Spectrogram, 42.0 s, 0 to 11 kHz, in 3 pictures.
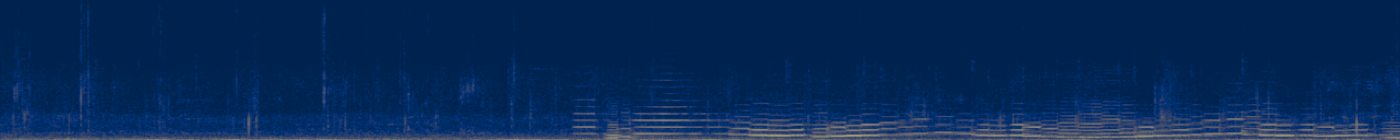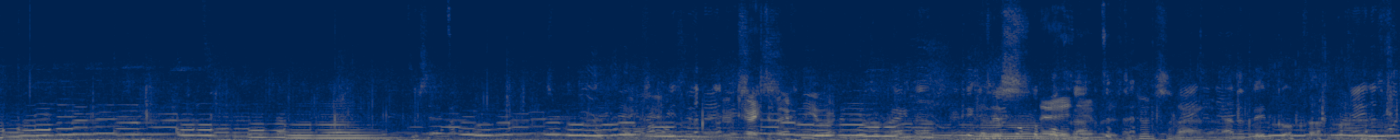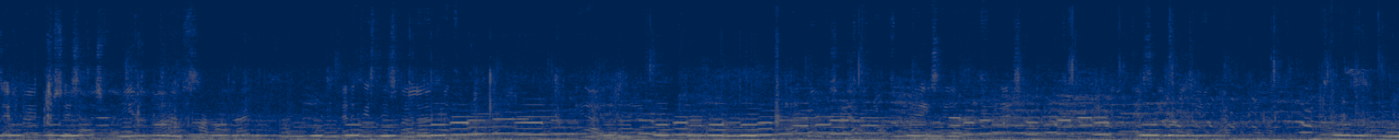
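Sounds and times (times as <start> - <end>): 
busy outdoor murmur at an open-air sculpture exhibition: 0.0 - 41.9
low traffic rumble: 0.0 - 41.9
melodic tune with rising and falling notes: 5.7 - 25.3, 26.2 - 40.4.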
